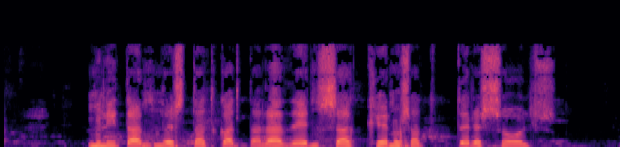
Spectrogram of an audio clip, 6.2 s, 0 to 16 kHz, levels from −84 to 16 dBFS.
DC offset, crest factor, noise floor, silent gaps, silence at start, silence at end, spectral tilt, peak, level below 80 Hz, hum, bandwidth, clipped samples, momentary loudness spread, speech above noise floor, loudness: under 0.1%; 16 dB; -61 dBFS; none; 0.9 s; 0.7 s; -2.5 dB/octave; -2 dBFS; -54 dBFS; none; 11.5 kHz; under 0.1%; 6 LU; 44 dB; -18 LUFS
